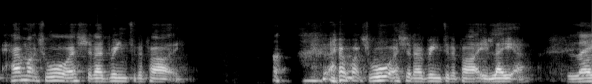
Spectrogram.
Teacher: We'll use something like what we call a glottal stop. It's not even making the T sound. It's like in the back of your throat.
